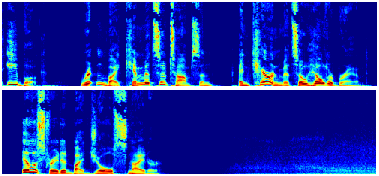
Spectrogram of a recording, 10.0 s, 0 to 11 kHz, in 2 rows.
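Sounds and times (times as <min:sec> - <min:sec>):
speech: 0:00.0 - 0:07.2
heavy cement truck engine running: 0:07.9 - 0:09.9.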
